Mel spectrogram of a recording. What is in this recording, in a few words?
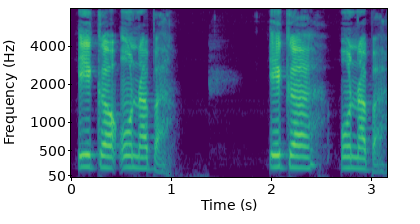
"ekv onvpv", muscogee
